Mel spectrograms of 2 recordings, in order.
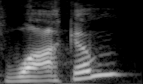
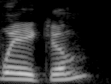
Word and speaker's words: Wacom: pronunciation and grammar so it's Wacom not wake them okay and the next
